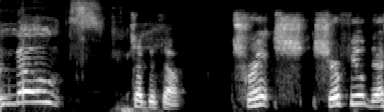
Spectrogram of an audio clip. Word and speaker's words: Sherfield: Trent Sherfield, did I say it right?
